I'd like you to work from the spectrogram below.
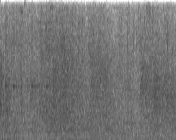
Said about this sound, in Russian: Они порох, что ли, взрывают?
